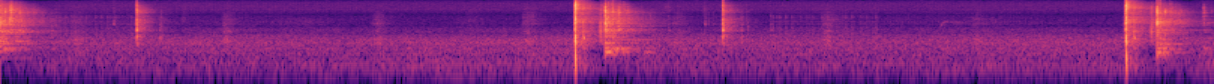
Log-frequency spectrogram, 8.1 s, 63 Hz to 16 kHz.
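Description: An Umarex CPS CO2 pellet pistol fired outdoors at a can, giving sharp isolated cracks spaced seconds apart, several with a quick second snap of impact, against a quiet background.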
